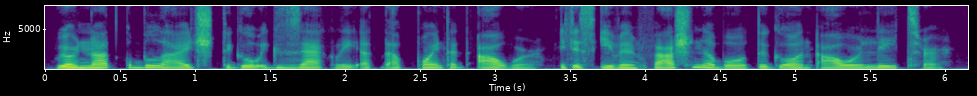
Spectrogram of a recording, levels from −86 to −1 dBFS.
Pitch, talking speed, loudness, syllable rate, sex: 195 Hz, 195 wpm, -19 LUFS, 5.8 syllables/s, female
